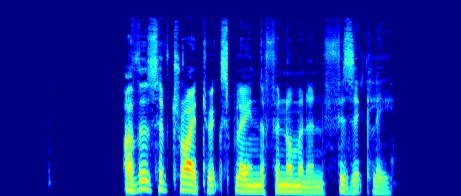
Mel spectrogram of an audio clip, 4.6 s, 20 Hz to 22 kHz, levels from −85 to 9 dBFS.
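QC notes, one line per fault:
No technical faults heard.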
